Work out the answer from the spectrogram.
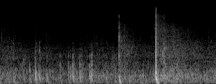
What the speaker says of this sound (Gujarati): સારું હાલો બતાવું તમને હમણાં ફટાકડા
